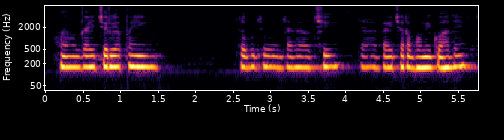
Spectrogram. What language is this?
Odia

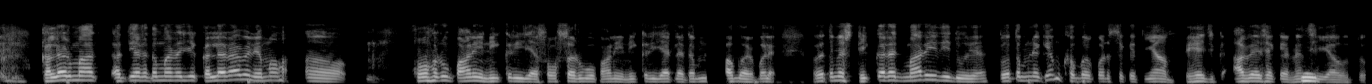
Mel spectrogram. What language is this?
Gujarati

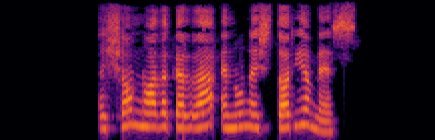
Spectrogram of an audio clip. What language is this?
Catalan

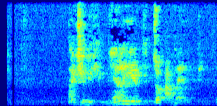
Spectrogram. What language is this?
Czech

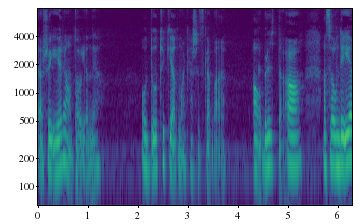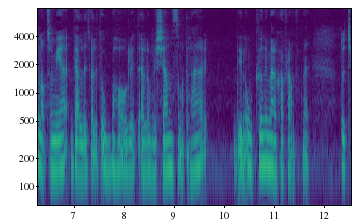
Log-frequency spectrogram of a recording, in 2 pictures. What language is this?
Swedish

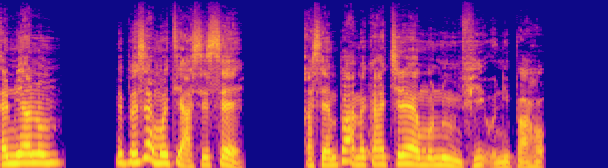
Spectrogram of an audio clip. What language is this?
Akan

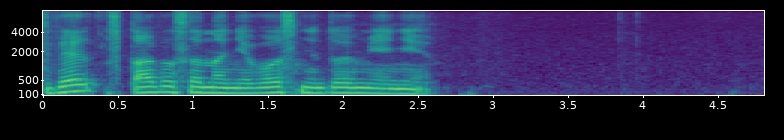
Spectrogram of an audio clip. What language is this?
Russian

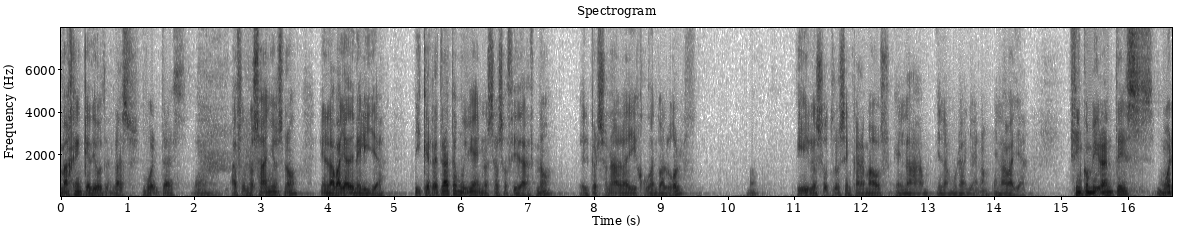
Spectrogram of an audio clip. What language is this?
Spanish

